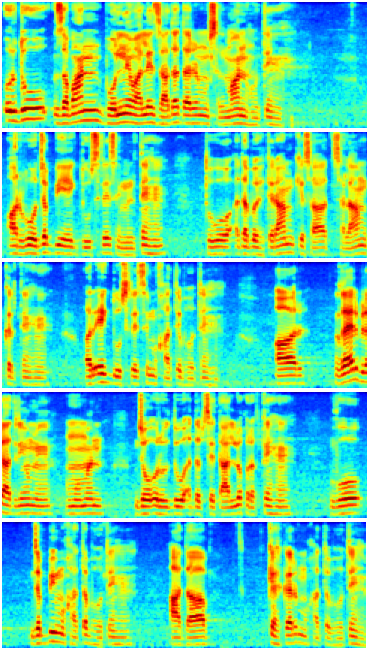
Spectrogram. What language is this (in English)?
Urdu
